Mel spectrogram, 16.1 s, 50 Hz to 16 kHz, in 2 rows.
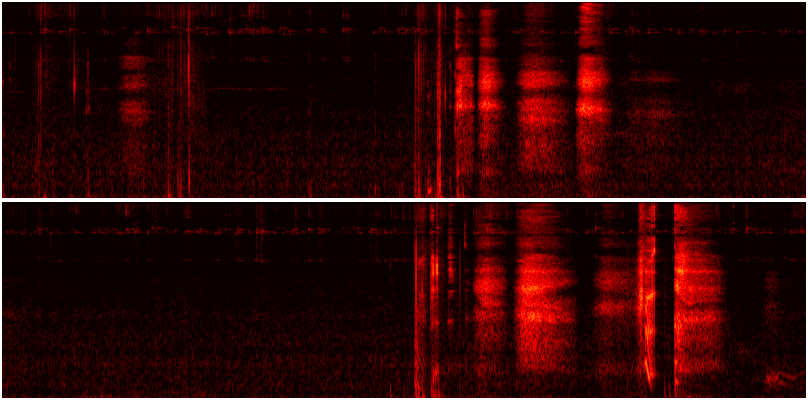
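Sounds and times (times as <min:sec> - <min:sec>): person hiccuping: 0:12.2 - 0:12.8, 0:14.4 - 0:16.0.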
